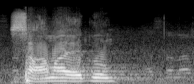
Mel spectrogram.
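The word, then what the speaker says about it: السلام عليكم: দেই সালামের মত ভুল কি কন আসসালামু আলাইকুম আসসালামু আলাইকুম সালামটাও শিখলেন না সবাই বলেন হামজার উচ্চারণটা ক্লিয়ার আসসালামু আলাইকুম আসসালাম আসসালামু আলাইকুম এই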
